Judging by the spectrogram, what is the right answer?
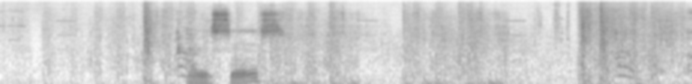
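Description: Pistol shots ring out in a Valorant match during a collegiate esports round, several sharp cracks scattered among game effects while a caster talks over them.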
